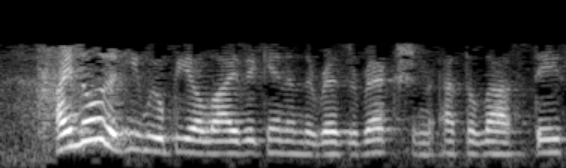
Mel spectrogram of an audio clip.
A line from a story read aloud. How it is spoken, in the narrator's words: said Martha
